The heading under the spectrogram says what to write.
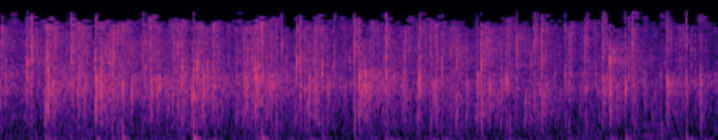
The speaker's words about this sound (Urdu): ان تینوں ٹیموں کی حوصلہ افزائی کیجیے گا زوردار تالیوں کے ذریعے.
